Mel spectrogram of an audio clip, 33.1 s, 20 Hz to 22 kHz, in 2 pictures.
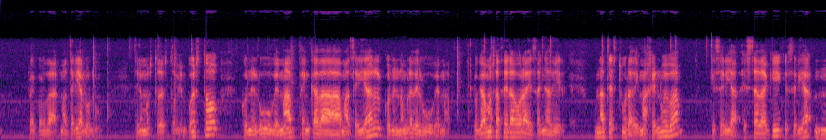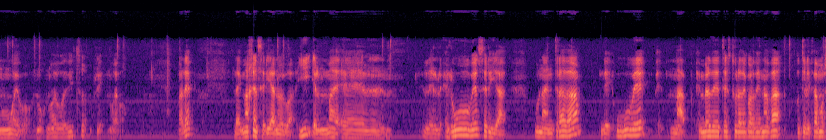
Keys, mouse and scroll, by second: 2.0 middle click, 2.7 click, 3.7 middle click, 5.9 middle click, 9.1 middle click, 11.0-14.3 drag, 17.3-19.0 drag, 19.9 middle click, 24.3-33.0 drag.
